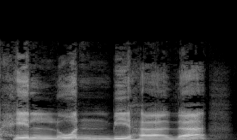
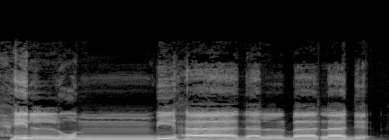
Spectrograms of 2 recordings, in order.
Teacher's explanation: huruf yang seharusnya dibaca Nun itu digantikan ke huruf Mim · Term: iqlab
